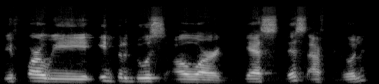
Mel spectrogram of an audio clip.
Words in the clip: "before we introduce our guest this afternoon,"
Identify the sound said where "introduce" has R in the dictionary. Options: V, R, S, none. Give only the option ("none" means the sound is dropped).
R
